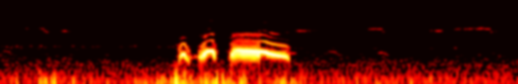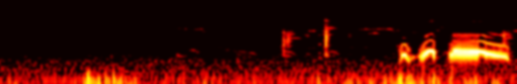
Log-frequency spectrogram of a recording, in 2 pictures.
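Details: Spotted dove from northwest Vietnam giving two cooing phrases about seven seconds apart, each a pair of short rising notes and then a longer, louder, falling coo. Faint low rumbling noise fills the gaps between phrases.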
